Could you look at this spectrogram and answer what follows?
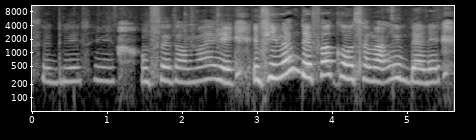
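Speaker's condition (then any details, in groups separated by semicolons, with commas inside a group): Cerebral palsy; from birth, uses wheelchair; age 25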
